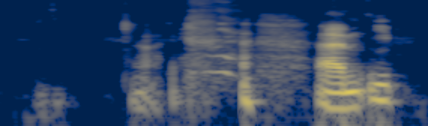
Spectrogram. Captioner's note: laughs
